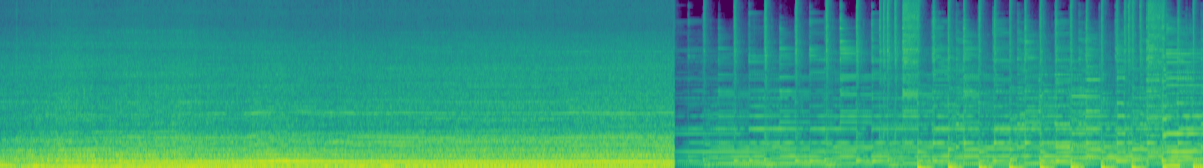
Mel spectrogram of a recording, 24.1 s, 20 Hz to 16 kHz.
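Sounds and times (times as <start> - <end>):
vehicle engine droning inside cab: 0.0 - 13.5.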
